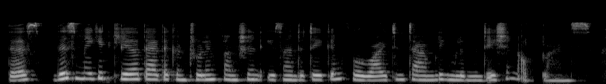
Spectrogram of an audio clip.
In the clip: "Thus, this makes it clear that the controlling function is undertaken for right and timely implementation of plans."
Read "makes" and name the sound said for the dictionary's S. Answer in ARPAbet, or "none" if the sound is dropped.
none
